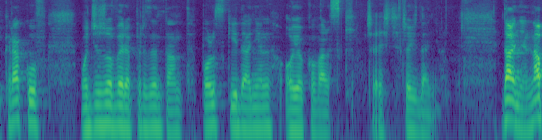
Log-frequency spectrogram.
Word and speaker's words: Hoyo-Kowalski: samo jak jest Ola, czyli cześć, to nie to... mówi się Hola, tylko Ola. Okej, dobra, no to to już mamy, także wszyscy, którzy gdzieś tam będą wymawiać nazwisko, prosimy mówić Daniel Ojo Kowalski.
